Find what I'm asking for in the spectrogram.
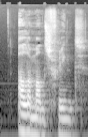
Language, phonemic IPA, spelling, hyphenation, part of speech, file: Dutch, /ˈɑ.lə.mɑnsˌfrint/, allemansvriend, al‧le‧mans‧vriend, noun, Nl-allemansvriend.ogg
- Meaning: everyone's friend (person who is friendly to everyone or seeks to please people indiscriminately)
